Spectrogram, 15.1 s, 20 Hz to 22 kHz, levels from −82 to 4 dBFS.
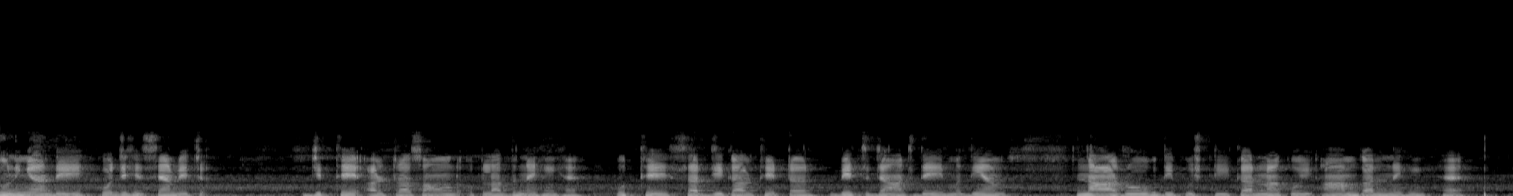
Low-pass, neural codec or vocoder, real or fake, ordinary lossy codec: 7.2 kHz; none; real; none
